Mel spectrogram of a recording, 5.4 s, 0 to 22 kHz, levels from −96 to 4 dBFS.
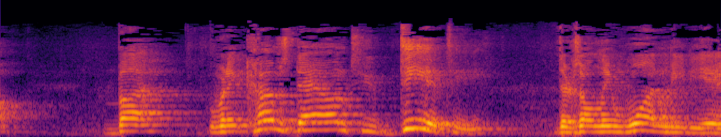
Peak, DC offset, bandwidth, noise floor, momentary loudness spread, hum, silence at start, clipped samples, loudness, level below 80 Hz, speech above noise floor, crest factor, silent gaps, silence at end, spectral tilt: -2 dBFS; under 0.1%; 11.5 kHz; -54 dBFS; 15 LU; none; 0 s; under 0.1%; -21 LUFS; -60 dBFS; 34 dB; 18 dB; none; 0 s; -5 dB/octave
